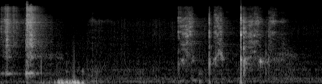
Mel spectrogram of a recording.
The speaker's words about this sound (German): Jetzt bereite ich das Tomatenmark vor. Das wird auch nicht mitgeröstet mit dem Hackfleisch, sondern ich spritze das jetzt hier oder ich packe das einfach in so einen Messbecher rein und verrühre das ganz schlicht mit Wasser.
